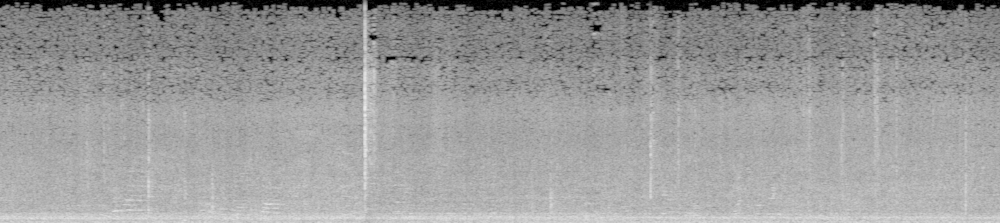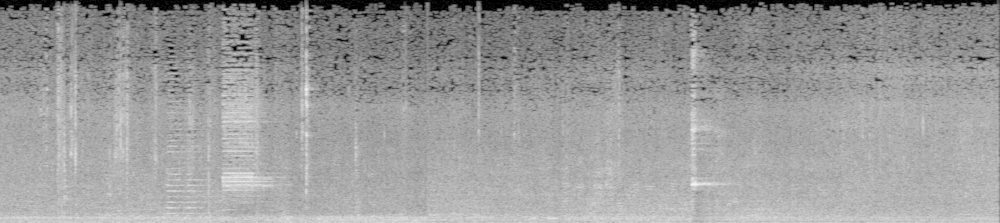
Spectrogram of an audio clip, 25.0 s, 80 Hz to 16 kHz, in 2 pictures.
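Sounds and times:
steady traffic: 0.0s - 25.0s
vehicle horn: 14.6s - 16.2s.

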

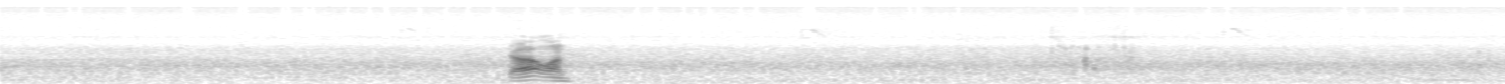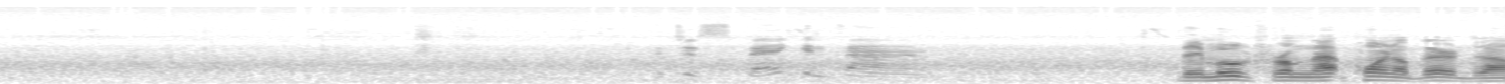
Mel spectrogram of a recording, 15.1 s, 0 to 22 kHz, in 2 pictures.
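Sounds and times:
river current rushing: 0.0s - 15.0s.

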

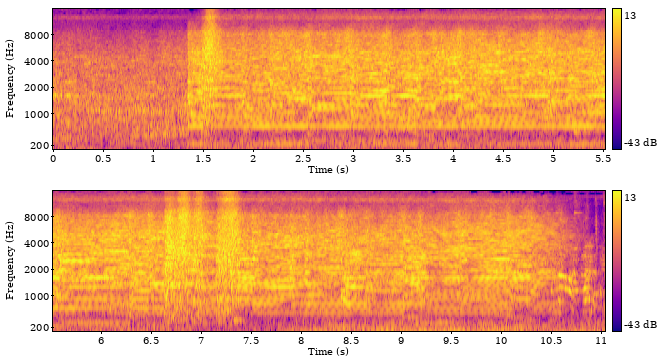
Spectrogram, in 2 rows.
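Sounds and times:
tesla coil electric buzz: 0.6s - 10.8s.

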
